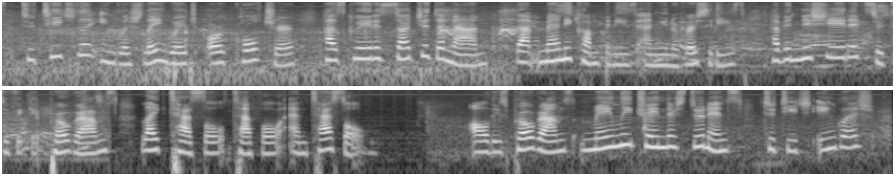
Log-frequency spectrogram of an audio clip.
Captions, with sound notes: TO TEACH THE ENGLISH LANGUAGE OR CULTURE HAS CREATED SUCH A DEMAND THAT MANY COMPANIES AND [BACKGROUND CONVERSATION] UNIVERSITIES HAVE INITIATED CERTIFICATE PROGRAMS LIKE TESOL, TESL, TEFL. ALL THESE PROGRAMS MAINLY TRAIN THEIR STUDENTS TO TEACH ENGLISH,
